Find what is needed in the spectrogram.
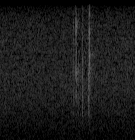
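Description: Near silence, broken a little past halfway by a quick run of three faint clicks from computer input at the desk.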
